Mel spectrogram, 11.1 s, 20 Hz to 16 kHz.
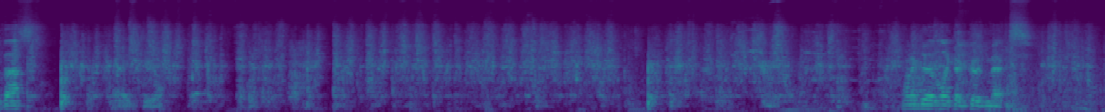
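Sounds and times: spoon scraping a bowl: 0:00.0 - 0:11.0.

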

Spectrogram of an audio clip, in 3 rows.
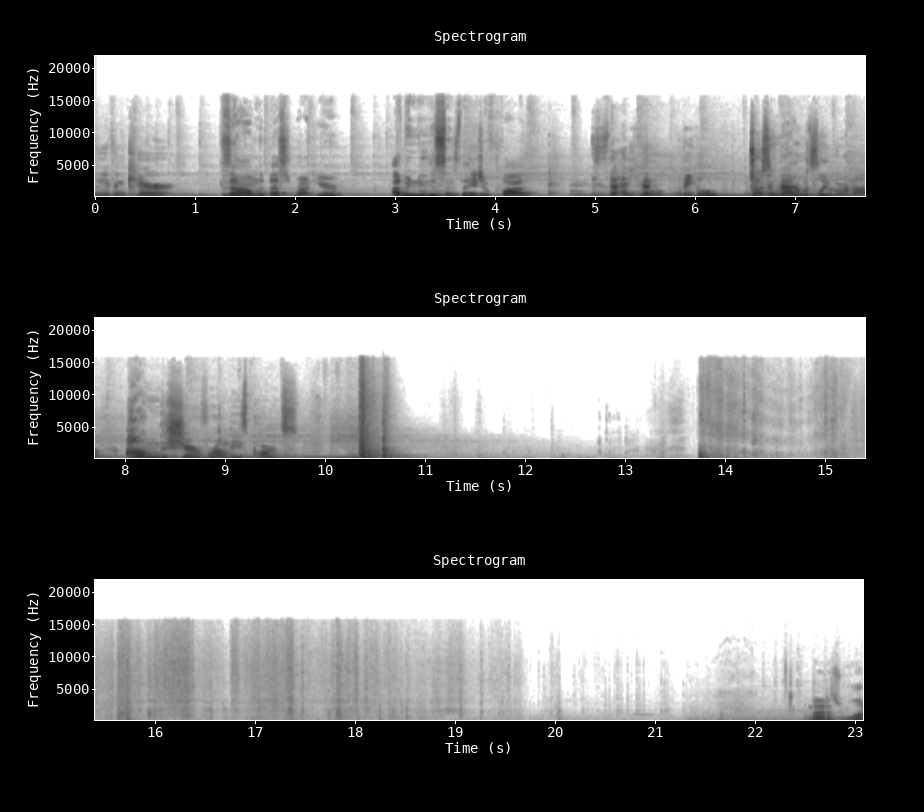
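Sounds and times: plastic bag crinkling: 0:13.0 - 0:21.4.

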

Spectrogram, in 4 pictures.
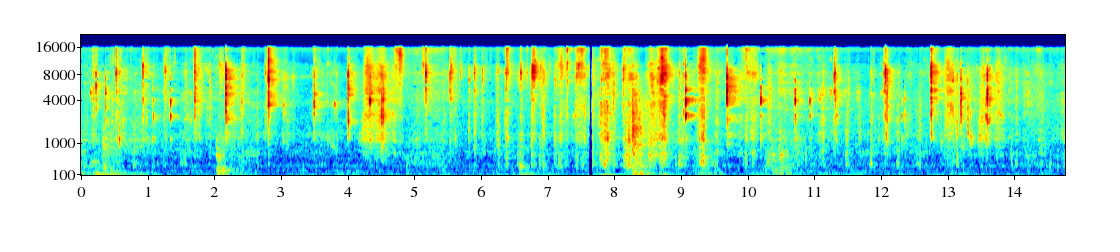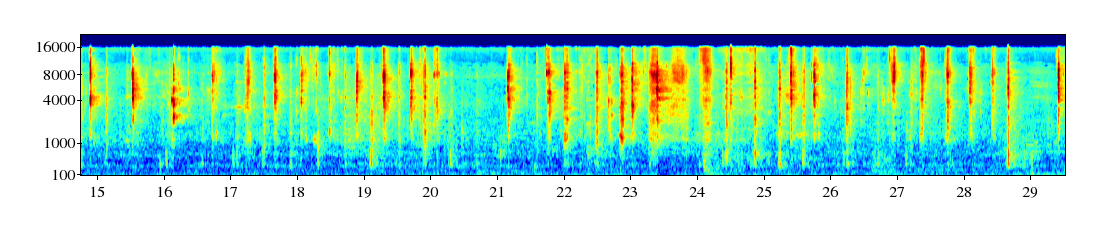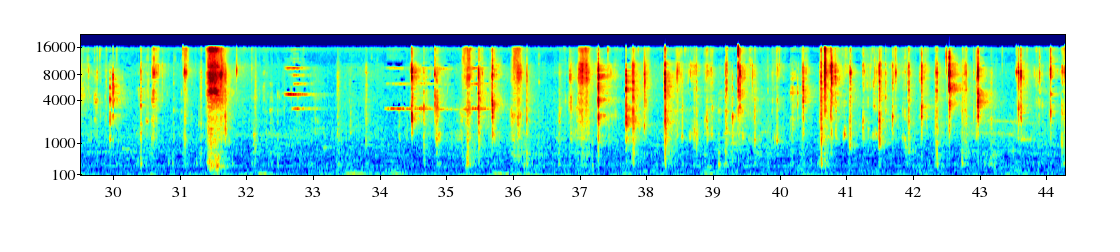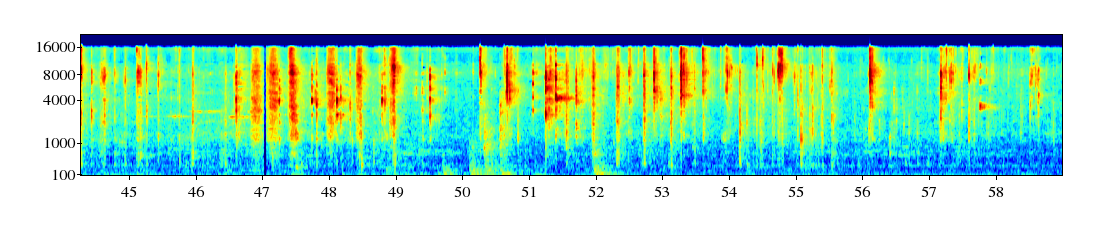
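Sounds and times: chewing: 0:00.0 - 0:59.0
chopsticks clicking against plate: 0:50.6 - 0:53.5.

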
